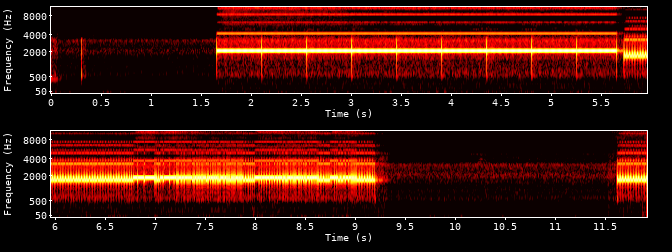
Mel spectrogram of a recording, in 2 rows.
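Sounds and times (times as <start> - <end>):
fax machine: 1.7 - 9.3, 11.6 - 11.8.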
